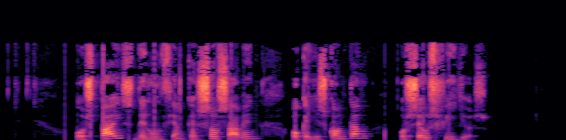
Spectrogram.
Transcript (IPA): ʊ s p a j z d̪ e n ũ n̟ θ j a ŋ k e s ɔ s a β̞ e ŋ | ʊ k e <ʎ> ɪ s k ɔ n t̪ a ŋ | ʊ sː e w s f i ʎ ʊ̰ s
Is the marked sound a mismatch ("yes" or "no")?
no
